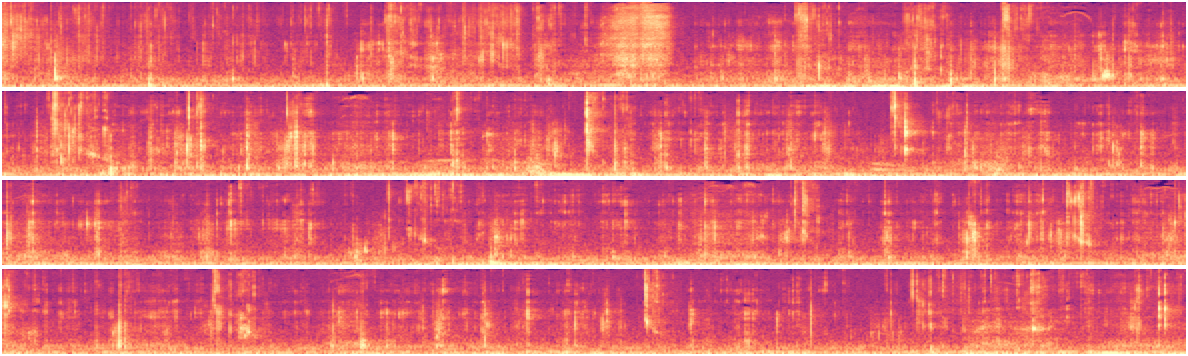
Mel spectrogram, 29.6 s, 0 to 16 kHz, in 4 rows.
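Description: Close-miked eating of sauce-coated Korean fried chicken (yangnyeom chicken) and rice: a bite into the crisp battered chicken, then faint, irregular crunching and chewing, with a few louder crunches about 4, 11 and 13 seconds in.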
